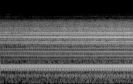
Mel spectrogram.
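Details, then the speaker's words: Temu XD1 Pro mini camera drone with 600 mAh battery, in flight: steady piercing high whistle holding one pitch; odd tone, owner wonders if it's the battery going low, cause unclear. "I don't know what that noise was. It made a noise. Is that the battery going low, or? Huh. I thought that was kind of bizarre."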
